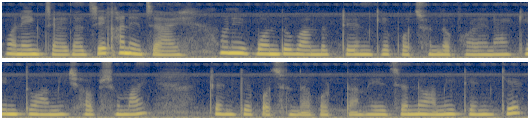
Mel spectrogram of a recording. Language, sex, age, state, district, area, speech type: Bengali, female, 30-45, West Bengal, Dakshin Dinajpur, urban, spontaneous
